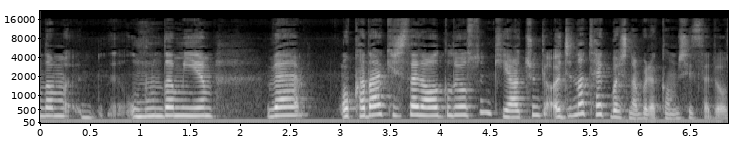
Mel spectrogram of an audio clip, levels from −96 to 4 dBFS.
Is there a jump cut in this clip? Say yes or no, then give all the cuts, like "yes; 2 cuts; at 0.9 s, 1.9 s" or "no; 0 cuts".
no; 0 cuts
